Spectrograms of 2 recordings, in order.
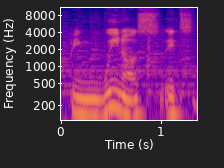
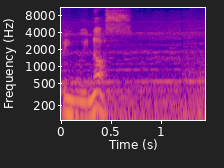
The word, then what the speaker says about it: pingüinos: Pingüinos, the accent is on the I, but it doesn't have a tilde. Because if it had a tilde, it will be on the O, and then it will be pronounced pingüinos instead. But because it doesn't have, you can tell that it's pingüinos.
